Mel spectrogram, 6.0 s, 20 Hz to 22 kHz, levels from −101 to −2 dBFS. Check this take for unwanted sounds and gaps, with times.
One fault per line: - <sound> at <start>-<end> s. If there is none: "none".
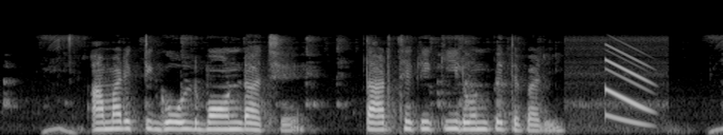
- chirp at 5.0-5.5 s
